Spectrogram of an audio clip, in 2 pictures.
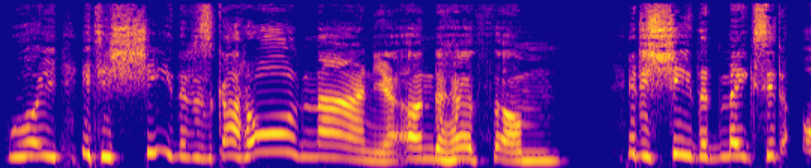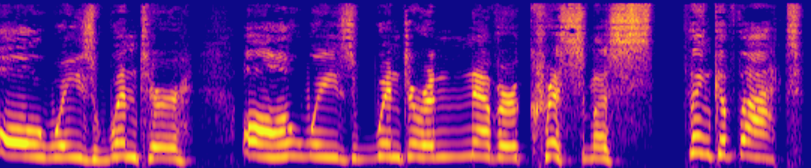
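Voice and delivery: loud, high, dramatic lament; wailing faun. A narrator's reading. Faun telling Lucy of the Witch's endless winter, wailing. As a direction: cry it out in despair.

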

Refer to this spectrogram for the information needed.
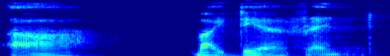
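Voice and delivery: put-on faint, slow voice of a dying old man; weak and quiet. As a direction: barely get the words out, fading. Dying old man speaks weakly.

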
